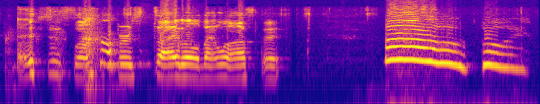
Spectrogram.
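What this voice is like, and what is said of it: Usual voice. Nothing is said of it.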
